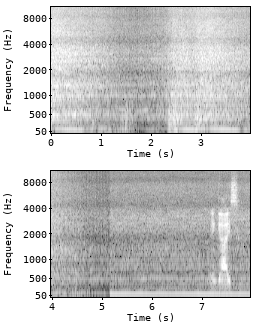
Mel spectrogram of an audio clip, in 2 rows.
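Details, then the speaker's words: JDM 1998 Honda Integra Type-R DC2 after timing belt, water pump, seals, drive belt, clutch hydraulics and engine mounts replaced, first start while bleeding cooling system, warming up; clean rev then steady even idle, no knocks or ticks; normal start and rev. "sounds really really nice uh all we trying to do now try to get her to Opera in temperature"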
